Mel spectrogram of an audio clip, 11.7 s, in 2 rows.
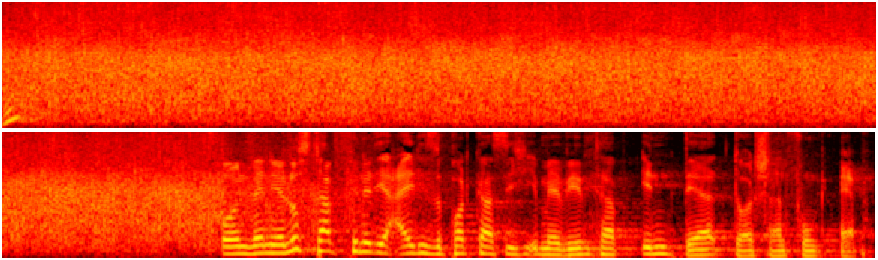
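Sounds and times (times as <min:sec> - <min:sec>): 
audience applause: 0:00.0 - 0:08.5
speech: 0:07.3 - 0:11.6.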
